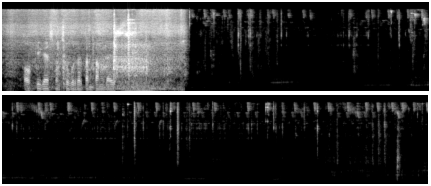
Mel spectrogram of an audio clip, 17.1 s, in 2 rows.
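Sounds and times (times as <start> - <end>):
wrench clicking and clinking: 2.2 - 3.0.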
